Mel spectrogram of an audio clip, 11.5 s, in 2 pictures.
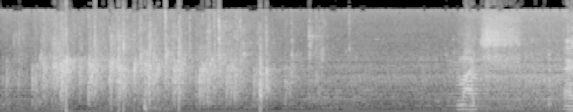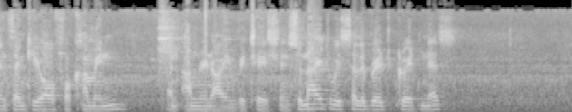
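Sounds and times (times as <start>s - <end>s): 
audience applause: 0.0s - 3.4s
speech: 4.6s - 10.4s.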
